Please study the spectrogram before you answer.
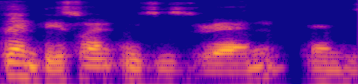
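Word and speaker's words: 人: It's not like ren, but it also has a bit of J sound in it.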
